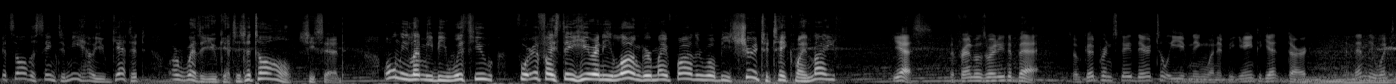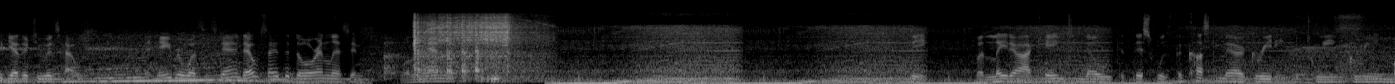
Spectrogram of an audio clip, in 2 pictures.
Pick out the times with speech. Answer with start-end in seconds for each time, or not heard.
0.0-18.6, 22.9-27.8.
